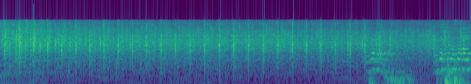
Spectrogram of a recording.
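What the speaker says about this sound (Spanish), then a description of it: "Vamos a dar un fuerte aplauso" An audience applauds at a school end-of-year concert, dense steady clapping throughout that thins near the end as a voice begins speaking.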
